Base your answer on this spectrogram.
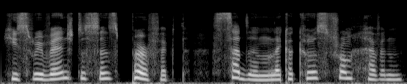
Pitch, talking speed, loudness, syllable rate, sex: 245 Hz, 145 wpm, -18 LUFS, 4.7 syllables/s, female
